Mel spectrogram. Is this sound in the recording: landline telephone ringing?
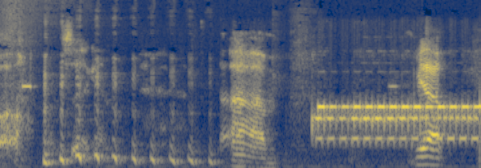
yes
